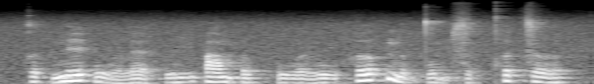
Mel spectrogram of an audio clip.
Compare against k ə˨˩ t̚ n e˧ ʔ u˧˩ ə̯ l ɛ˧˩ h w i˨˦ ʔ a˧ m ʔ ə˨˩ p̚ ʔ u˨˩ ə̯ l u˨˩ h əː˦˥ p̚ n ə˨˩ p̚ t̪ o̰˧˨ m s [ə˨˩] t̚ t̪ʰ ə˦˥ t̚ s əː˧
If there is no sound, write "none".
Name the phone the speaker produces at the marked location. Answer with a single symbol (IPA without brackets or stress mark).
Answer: ə˨˩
